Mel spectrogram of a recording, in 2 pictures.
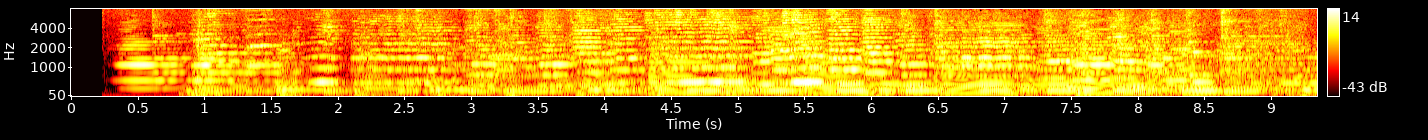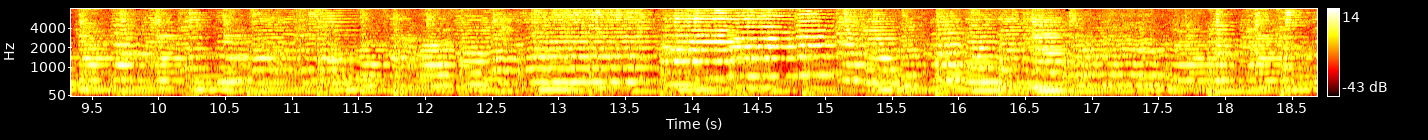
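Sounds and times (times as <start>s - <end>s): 
polka music: 0.3s - 18.6s.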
